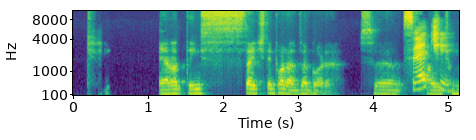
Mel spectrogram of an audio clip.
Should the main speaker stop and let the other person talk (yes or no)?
no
